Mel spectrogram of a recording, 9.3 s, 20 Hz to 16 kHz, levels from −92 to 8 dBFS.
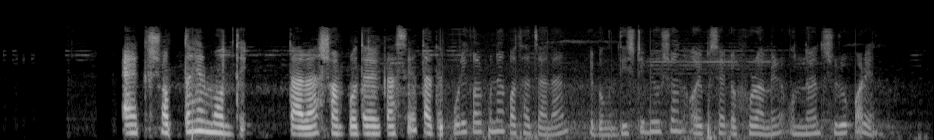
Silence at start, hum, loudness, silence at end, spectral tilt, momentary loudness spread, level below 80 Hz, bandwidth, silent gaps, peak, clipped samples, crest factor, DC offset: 1.25 s; none; -27 LUFS; 0.55 s; -4.5 dB/octave; 17 LU; -60 dBFS; 8 kHz; none; -6 dBFS; under 0.1%; 24 dB; under 0.1%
